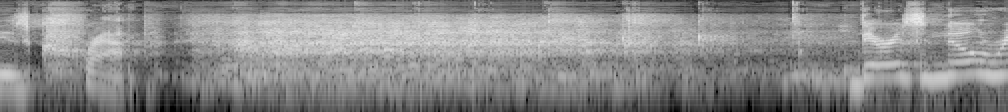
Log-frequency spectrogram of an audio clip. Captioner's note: audience laughing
